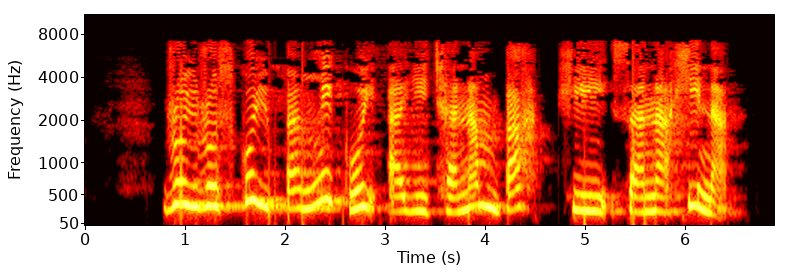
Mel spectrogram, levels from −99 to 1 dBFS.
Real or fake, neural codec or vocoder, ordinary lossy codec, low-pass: real; none; MP3, 32 kbps; 7.2 kHz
